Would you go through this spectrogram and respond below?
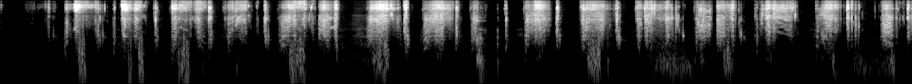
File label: voice message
